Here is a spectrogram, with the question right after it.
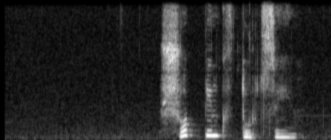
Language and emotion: Russian, neutral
